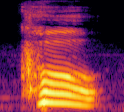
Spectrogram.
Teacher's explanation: खचा उच्चार करत असताना हवा ही जोराने बाहेर येते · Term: महाप्राण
